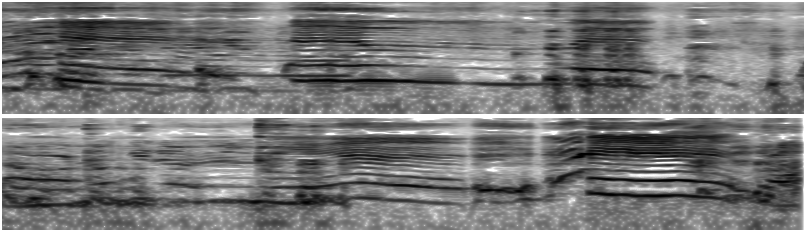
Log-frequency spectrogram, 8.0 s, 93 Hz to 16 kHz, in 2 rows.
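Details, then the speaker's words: Infant aged 6 months 2 days crying: loud, high-pitched repeated wailing bursts while an adult softly soothes and rocks the baby; an ordinary infant cry. "Send lang natin to kay Mami Lu kasi gusto niya makita paano ka iyak."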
